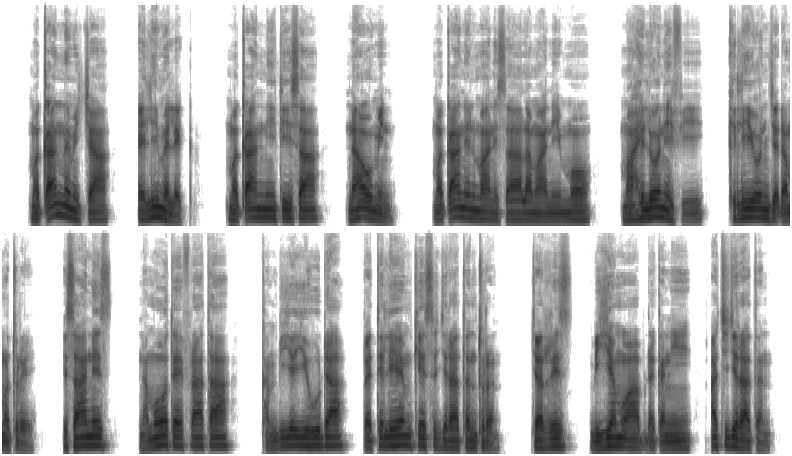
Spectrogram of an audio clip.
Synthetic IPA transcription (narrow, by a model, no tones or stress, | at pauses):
mɐkʼaːnːɐmɪt͡ʃːaː | ɛliːmɛlɛk | mɐkʼaːnːiːt̪iːsaː | naːʊmɪn | mɐkʼaːnɪlmaːnɪsaːlɐmaːniːmːo̞ː | maːɦɪlo̞ːniːfɪ | kɪlɪjoːnd͡ʒɛᶑɐmɐt̪ʊɾɛ̰ | ʔɪsaːnɪs̬ | nɐmo̞ːt̪ɐɪfɾaːt̪aː | kɐnbɪjːɐjɪhuːd̪aː | b̥ɛt̪ɛlɛhɛmke̞ːsːɐd͡ʒɪɾaːt̪ɐnt̪ʊɾɐ̰n | d͡ʒɐrːɪs̬ | bɪjːɐmʊʔaːbᶑɐkʼɐniː | ɐt͡ʃːɪd͡ʒɪɾaːt̪ɐn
